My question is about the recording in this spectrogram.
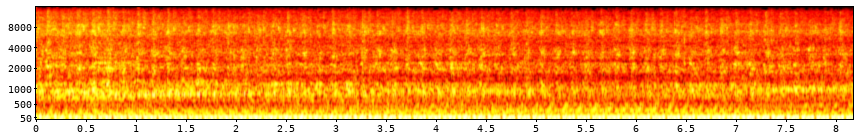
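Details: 5.2L Dodge Ram turbo build at first fire-up, exhaust only tack-welded: very loud, deep idle with a steady rapid puffing pulse, about 200 a minute, as exhaust escapes at unsealed tacked joints, an exhaust leak.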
